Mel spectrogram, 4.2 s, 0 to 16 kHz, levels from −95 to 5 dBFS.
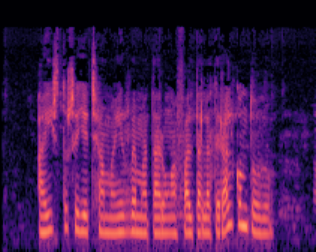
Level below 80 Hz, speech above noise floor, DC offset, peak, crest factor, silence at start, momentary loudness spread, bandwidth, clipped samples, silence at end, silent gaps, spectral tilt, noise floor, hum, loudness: -66 dBFS; 40 dB; under 0.1%; -6 dBFS; 18 dB; 0.5 s; 5 LU; 11.5 kHz; under 0.1%; 0 s; none; -5 dB/octave; -64 dBFS; none; -24 LUFS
